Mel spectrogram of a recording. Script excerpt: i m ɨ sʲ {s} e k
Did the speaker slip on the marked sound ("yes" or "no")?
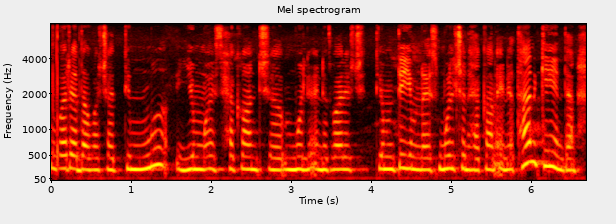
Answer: yes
